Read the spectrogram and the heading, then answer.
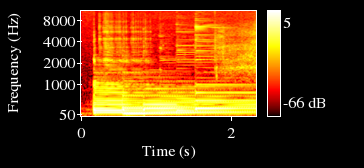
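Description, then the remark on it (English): Low, ringing chords on a baritone guitar, several changes in quick succession with each strum sustaining into the next, deep and bass-like, fairly loud with no voices. “so you hear it's a lot of lot lower, and it sounds more like a bass.”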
